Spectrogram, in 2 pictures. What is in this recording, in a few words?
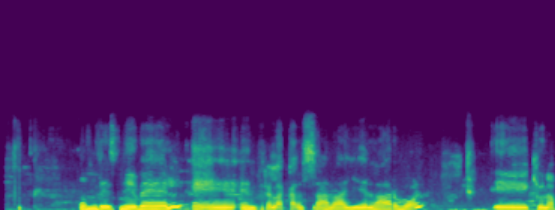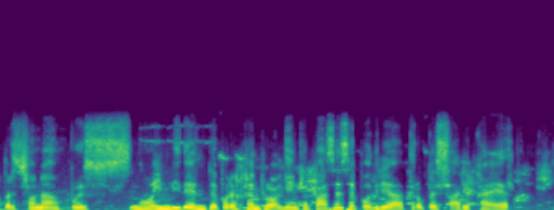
Voice message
